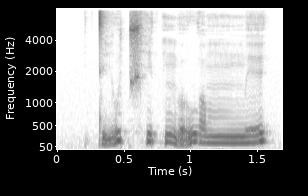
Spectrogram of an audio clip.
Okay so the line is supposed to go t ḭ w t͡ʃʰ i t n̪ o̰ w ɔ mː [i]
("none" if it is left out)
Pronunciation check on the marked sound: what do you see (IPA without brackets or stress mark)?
ɪ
